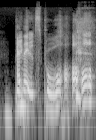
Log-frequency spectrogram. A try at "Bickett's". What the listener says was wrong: Not Bigot, but Bickett.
